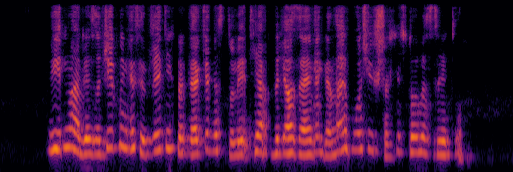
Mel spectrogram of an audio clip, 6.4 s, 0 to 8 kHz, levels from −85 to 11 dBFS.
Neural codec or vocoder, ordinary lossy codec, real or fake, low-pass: codec, 24 kHz, 1 kbps, SNAC; AAC, 48 kbps; fake; 7.2 kHz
